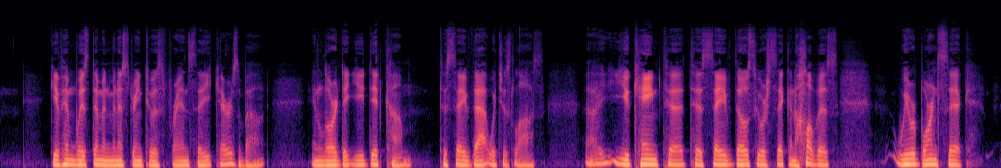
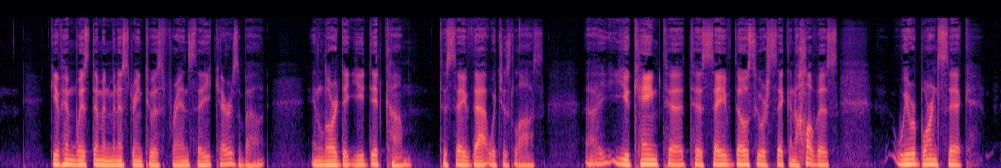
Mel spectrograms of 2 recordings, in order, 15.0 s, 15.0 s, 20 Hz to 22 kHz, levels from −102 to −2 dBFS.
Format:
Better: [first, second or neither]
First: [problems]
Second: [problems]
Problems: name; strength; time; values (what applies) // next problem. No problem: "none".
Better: second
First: muffled; slightly; fading above 3 kHz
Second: none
